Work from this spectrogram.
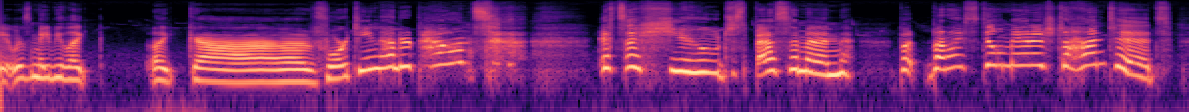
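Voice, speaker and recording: A woman's voice: very high-pitched, a bit bright, no room sound, clean studio sound, exaggerated voice. A woman playing a hyper, clingy, perky young wolf girl in an audio roleplay, with a giggly, rambling, stammering and eager delivery. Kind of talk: audio roleplay addressed to the listener.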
